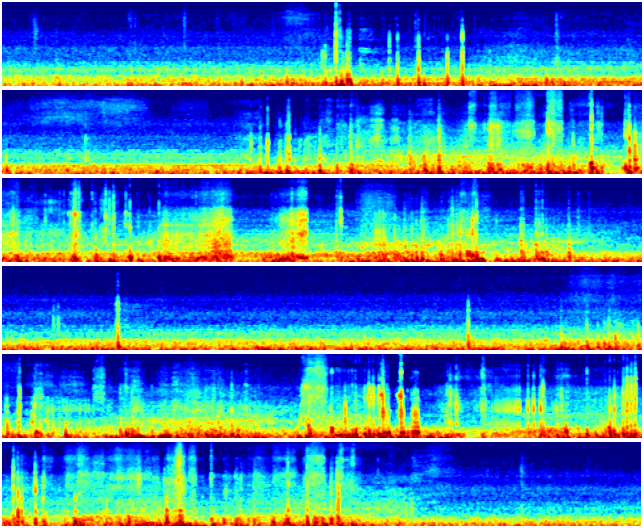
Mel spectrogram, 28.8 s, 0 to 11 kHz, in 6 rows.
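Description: Car driving, heard from inside the cabin: a steady low road rumble, with clusters of crackling and scraping from about 7 to 14 seconds in and again from about 19 to 27 seconds.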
